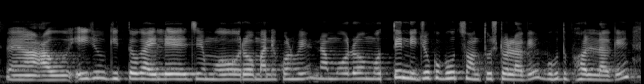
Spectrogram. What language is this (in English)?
Odia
